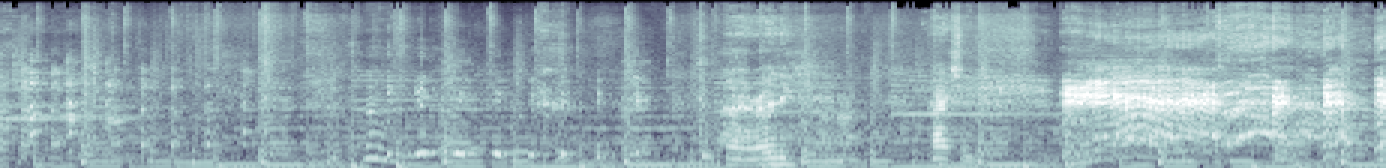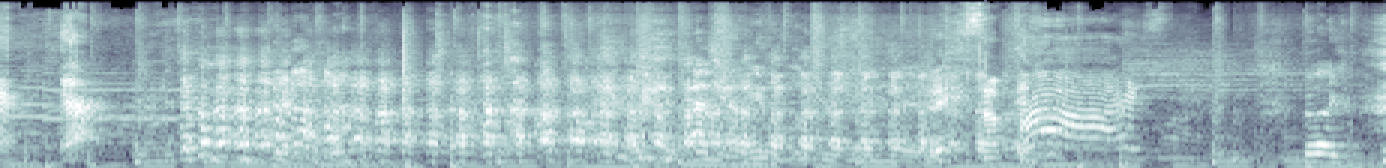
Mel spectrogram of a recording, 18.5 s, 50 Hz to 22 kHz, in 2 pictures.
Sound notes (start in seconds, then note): 0.0 Larry laughing; 6.8 Henrietta growling; 10.7 crew laughing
